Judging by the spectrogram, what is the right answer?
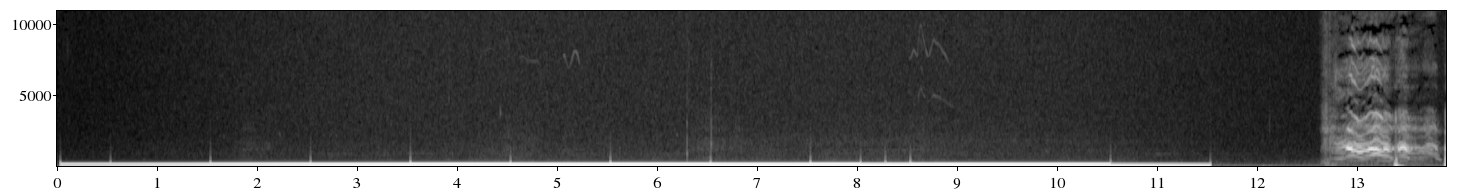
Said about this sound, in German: Ach du Herrje. Das ist ein Sinuston, okay.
